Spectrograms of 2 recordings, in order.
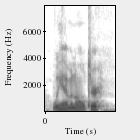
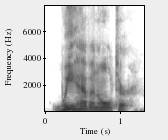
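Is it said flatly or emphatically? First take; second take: flatly; emphatically. First: It is said flatly, without emphasis. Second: It is said emphatically, almost militantly.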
